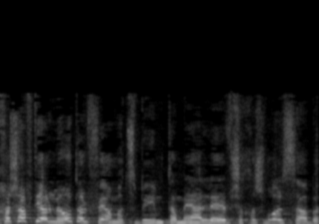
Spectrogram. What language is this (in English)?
Hebrew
